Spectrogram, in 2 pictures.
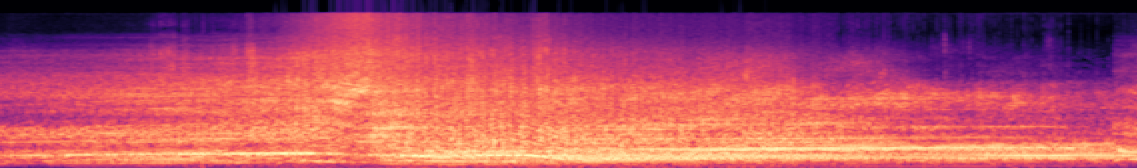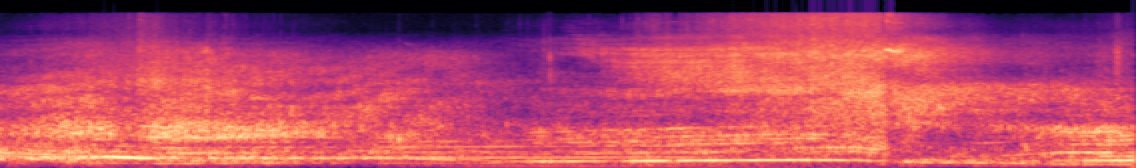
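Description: Street-racing cars accelerating hard and speeding past close by, engines revving high with the pitch rising and then falling as they go by. It happens twice, with a second loud pass about eleven seconds in.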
